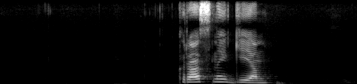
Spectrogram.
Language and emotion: Russian, neutral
